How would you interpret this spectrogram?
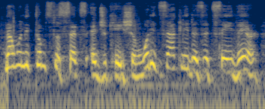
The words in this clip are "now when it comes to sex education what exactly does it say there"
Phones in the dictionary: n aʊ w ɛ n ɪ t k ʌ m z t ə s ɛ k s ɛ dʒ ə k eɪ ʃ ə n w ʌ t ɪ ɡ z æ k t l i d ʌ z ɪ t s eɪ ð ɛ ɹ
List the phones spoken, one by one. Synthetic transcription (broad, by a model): n aʊ w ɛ n ɪ t k ʌ m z t ə s ɛ k s ɛ dʒ ə k eɪ ʃ ə n w ʌ t ɪ ɡ z æ k t l i d ʌ z ɪ t s eɪ ð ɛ ɹ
